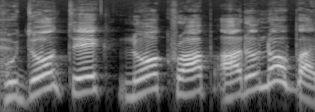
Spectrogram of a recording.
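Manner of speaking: Jamaican accent impression. Quoting a teammate's pep talk from a movie bathroom scene: imitating a Jamaican movie character. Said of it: "you do do a really good impression of that".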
